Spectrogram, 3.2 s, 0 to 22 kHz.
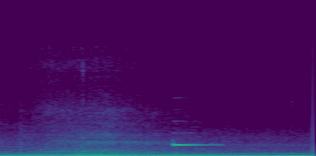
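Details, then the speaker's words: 2012 Honda Jazz 1.2 petrol misfiring on cylinders 2 and 4, coils and injectors already swapped: low lumpy idle, about four pulses a second, dead cylinder; fault followed swapped injector wiring, confirming failed ECU injector drivers. "as you can see now my fault moved to injector one so no questions uh that those drivers are bad"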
